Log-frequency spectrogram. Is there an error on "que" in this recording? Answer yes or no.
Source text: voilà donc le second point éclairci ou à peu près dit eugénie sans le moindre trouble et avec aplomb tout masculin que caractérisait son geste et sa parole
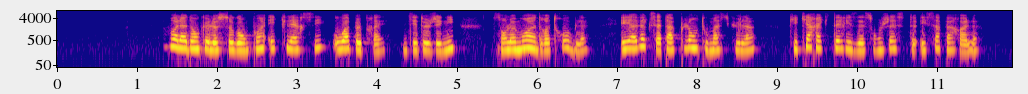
yes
